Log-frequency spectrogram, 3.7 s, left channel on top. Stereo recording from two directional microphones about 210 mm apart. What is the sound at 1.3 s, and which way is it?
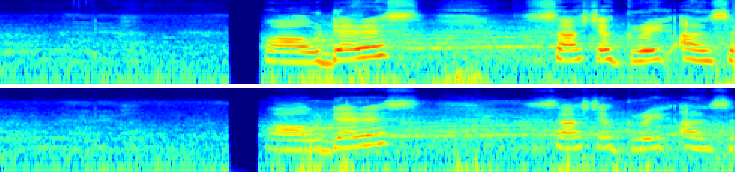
A woman's voice, 45° left (ahead or behind).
